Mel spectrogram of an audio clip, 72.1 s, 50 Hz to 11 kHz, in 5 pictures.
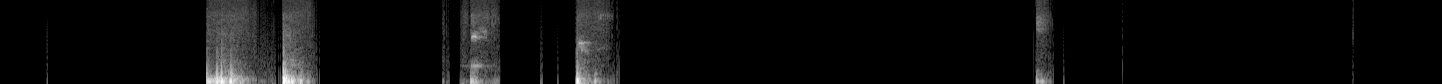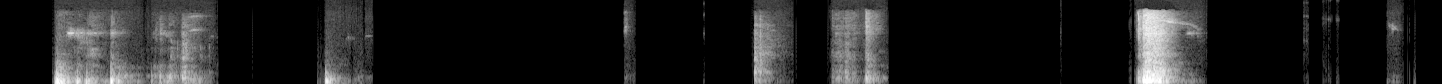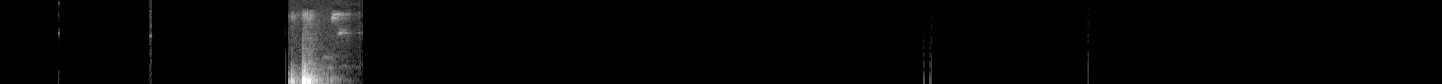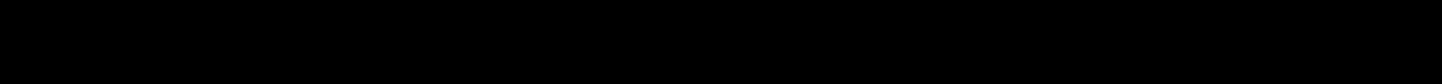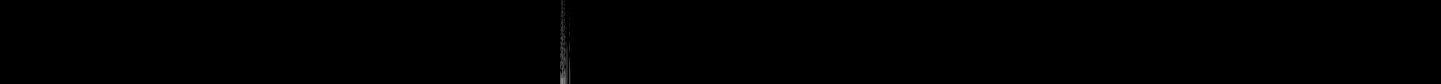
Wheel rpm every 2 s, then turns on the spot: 0, 0, 0, 0, 0, 0, 0, 0, 0, 0, 0, 0, 0, 0, 0, 0, 0, 0, 0, 0, 0, 0, 0, 0, 0, 0, 0, 0, 0, 0, 0, 0, 0, 0, 0, 0.
none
